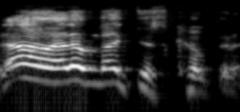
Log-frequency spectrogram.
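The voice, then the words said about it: Put-on British accent. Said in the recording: “maybe from Britain ... you did a good accent ... a British guy”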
